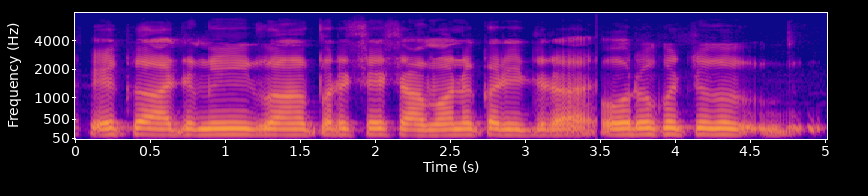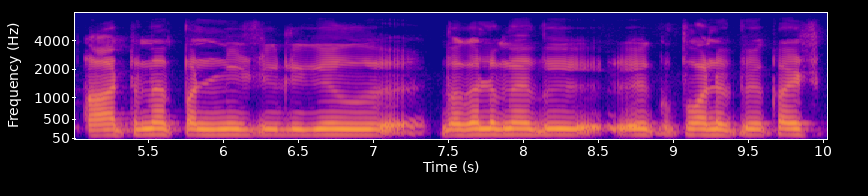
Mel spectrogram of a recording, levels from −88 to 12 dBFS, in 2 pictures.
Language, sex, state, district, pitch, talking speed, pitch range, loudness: Hindi, male, Maharashtra, Sindhudurg, 135 Hz, 145 wpm, 130-140 Hz, -18 LUFS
